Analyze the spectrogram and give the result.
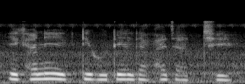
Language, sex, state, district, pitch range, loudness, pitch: Bengali, female, West Bengal, Cooch Behar, 220-235 Hz, -15 LUFS, 230 Hz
